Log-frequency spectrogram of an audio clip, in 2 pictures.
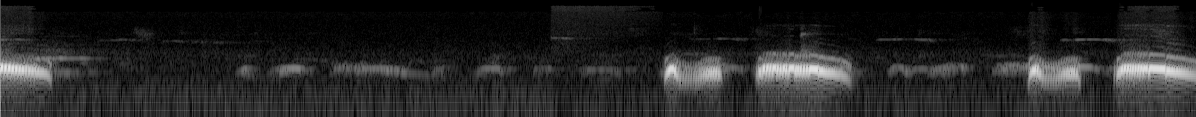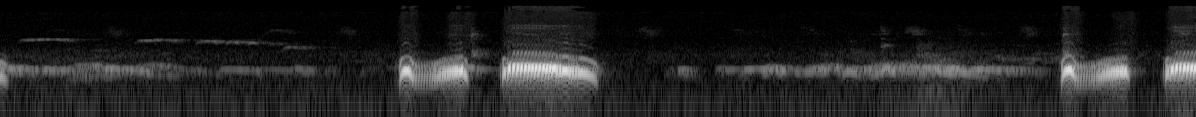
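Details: Spotted dove calls, male and female, used to stimulate other doves: short low cooing phrases, two or three hollow coos each, repeated every couple of seconds with quiet gaps and soft murmurs between.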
